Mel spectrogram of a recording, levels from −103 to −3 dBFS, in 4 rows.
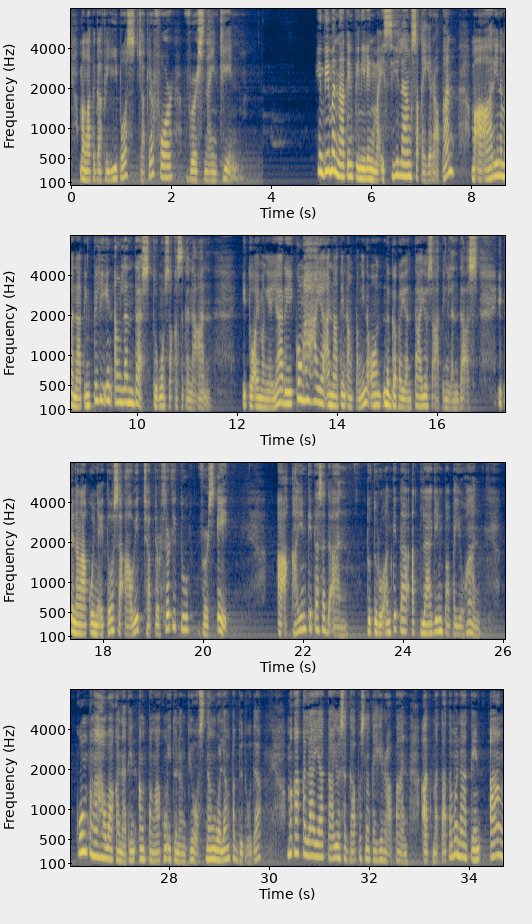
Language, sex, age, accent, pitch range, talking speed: Filipino, female, 40-59, native, 140-195 Hz, 130 wpm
